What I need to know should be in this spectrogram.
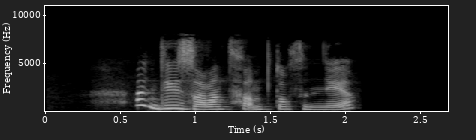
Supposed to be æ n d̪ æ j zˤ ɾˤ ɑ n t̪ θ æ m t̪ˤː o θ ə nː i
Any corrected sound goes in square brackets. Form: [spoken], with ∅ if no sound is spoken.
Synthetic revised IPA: æ n d̪ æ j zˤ ɾˤ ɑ n t̪ θ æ m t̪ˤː o θ ə nː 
